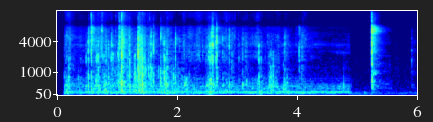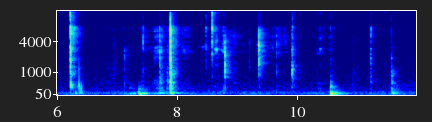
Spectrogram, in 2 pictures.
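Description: A dense crackling hiss with a low hum that stops abruptly about five seconds in. It is followed by a string of separate sharp clicks and taps from a plastic water bottle being handled and its cap twisted off and set down.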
